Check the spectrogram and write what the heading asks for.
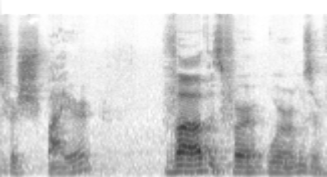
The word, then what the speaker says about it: Worms: Shin is for Speyer, Vav is for Worms or Worms, and Mem is for Mainz or Magenza, the way they used to pronounce it, or the way we pronounce it sometimes today.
